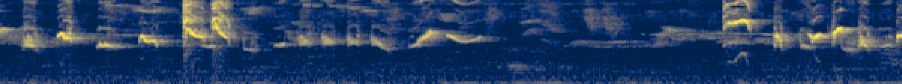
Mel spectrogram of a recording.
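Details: Orange-headed thrush song in ngeplong style from two birds: choppy high whistled notes and downward slurs, a brief near-silent gap, then a renewed loud flurry of sharp varied notes.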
